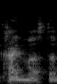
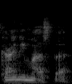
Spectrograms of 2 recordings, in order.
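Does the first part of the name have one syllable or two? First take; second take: One; Two. First: The first part is one syllable, like kind. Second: The first part is two syllables, like candy. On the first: The speaker calls it wrong. "we used to call it Kind Master before" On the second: The speaker calls it right. "we later discovered the pronunciation is Candy Master"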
